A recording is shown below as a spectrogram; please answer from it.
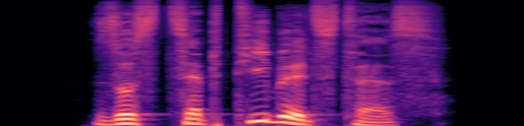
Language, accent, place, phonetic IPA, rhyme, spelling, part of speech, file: German, Germany, Berlin, [zʊst͡sɛpˈtiːbl̩stəs], -iːbl̩stəs, suszeptibelstes, adjective, De-suszeptibelstes.ogg
- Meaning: strong/mixed nominative/accusative neuter singular superlative degree of suszeptibel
